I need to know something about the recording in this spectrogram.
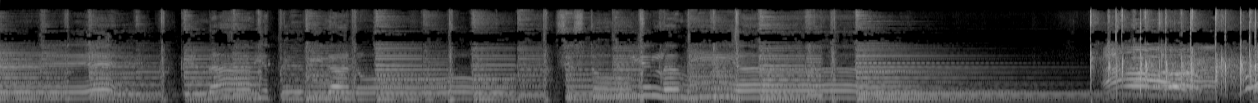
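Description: Acoustic guitar played live, picked and strummed phrases closing a song, ending on a final chord left ringing that fades out about nine seconds in. About a second before the end, voices and clapping start.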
